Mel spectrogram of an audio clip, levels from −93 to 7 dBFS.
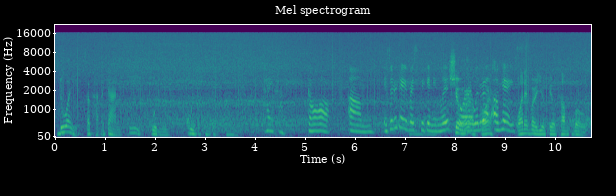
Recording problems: hiss; loud; throughout; 4 dB below the speech
crackle, like an old record; noticeable; 15 dB below the speech

